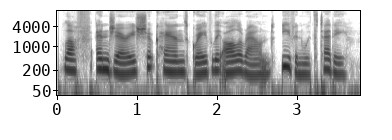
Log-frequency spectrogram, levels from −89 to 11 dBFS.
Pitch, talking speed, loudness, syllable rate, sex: 185 Hz, 175 wpm, -17 LUFS, 4.9 syllables/s, female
